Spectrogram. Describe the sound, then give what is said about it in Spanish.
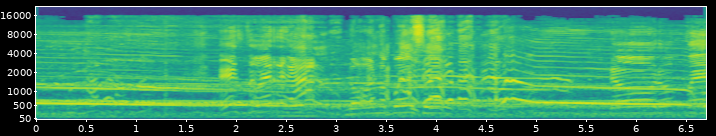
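A crowd of people in Germany who want to be identified as dogs howls like dogs outside offices, in long, sustained wavering tones, loud and layered, with voices talking and exclaiming over the howling throughout. “empezaron a aullar como perros.”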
